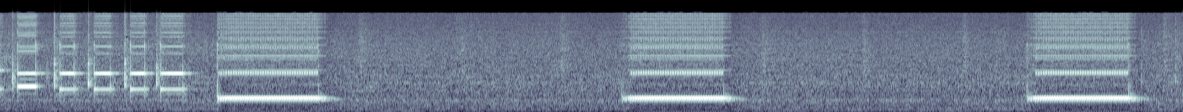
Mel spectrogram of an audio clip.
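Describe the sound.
Telephone keypad dialing tones: a quick run of six short beeps, followed by three longer, lower steady tones repeating at even intervals with quiet line noise between them, no talking.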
